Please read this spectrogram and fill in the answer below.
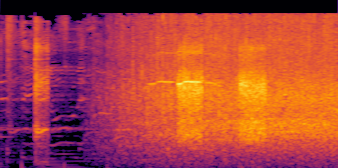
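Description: Music fading out, then applause swelling in from about a second in and rising to loud surges roughly every second, with a short high whistle near the middle.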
